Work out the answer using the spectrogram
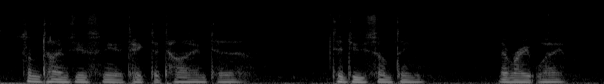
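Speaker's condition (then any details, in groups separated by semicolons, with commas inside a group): No condition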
